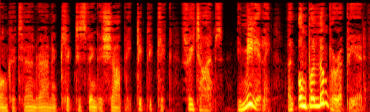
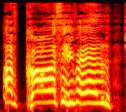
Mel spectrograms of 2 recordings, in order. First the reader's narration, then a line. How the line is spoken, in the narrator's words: shrieked Mrs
